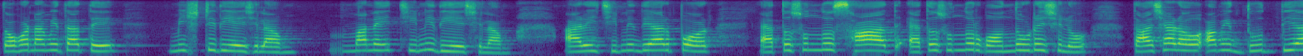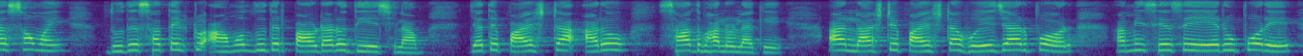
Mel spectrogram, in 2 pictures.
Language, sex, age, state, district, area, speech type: Bengali, female, 45-60, West Bengal, Nadia, rural, spontaneous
